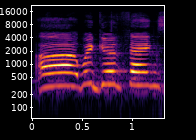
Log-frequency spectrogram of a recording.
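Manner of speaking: politely but nervously wave him off; a nervous high-pitched "we're good, thanks"; awkward refusal. Retold or imitated. Awkward refusal acted in story.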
